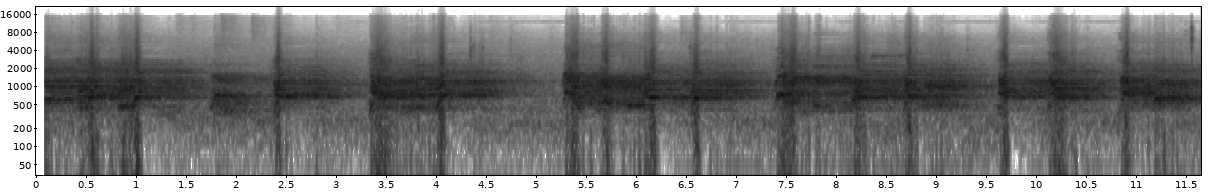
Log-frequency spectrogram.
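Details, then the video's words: Dogs barking on 22 September 2014, a dense, overlapping chorus of sharp, harsh barks that repeat rapidly with almost no gaps. Short pauses fall around two, five and seven seconds before the barking resumes at full strength. "The Barking Lot"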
